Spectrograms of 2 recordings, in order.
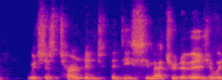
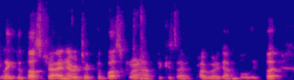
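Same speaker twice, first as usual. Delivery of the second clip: usual speaking voice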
